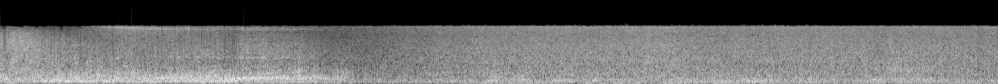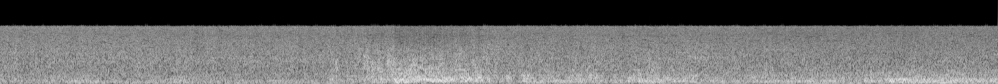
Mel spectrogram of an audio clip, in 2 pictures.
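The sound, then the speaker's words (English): Heavy rain pours down in a dense, continuous, loud roar, with deep rolls of thunder swelling near the start and again partway through. No voices. “Nothing can stop us now except rain.”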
